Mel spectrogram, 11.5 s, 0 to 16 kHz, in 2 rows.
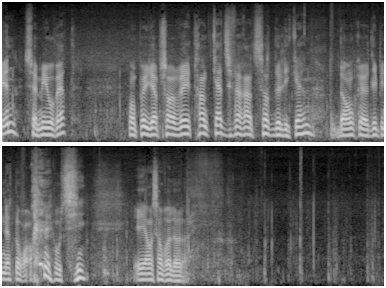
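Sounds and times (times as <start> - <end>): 
speech: 0.0 - 1.2, 1.9 - 8.7
footsteps crunching along a trail to an observation site: 0.0 - 11.4
soft outdoor hiss: 0.0 - 11.4
laughter: 6.1 - 6.6.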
